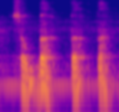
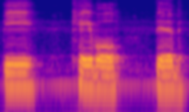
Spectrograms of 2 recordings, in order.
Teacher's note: That's a stop. And this bilabial stop is actually voiced. So we do actually engage our our vocal cords here.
